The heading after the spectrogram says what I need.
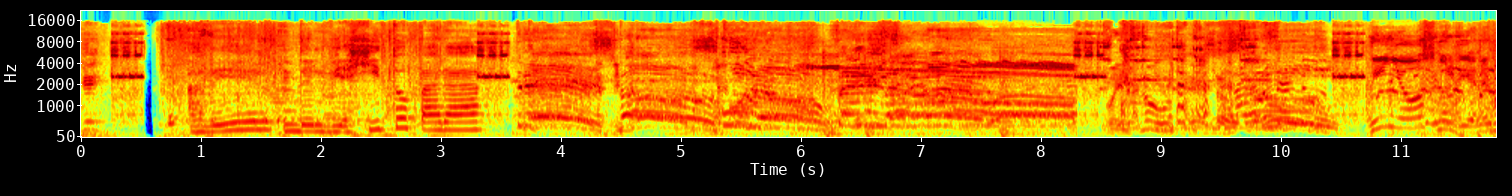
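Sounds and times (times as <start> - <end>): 
speech: 0.0 - 7.0, 8.6 - 11.7
security alarm beep as it is activated: 0.2 - 0.6, 3.2 - 3.7, 7.9 - 11.7
laughter: 4.3 - 11.7.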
